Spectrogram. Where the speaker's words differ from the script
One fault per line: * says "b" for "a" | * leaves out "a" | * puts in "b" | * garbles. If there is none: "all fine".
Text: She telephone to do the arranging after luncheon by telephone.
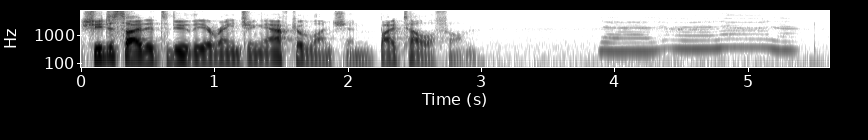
* says "decided" for "telephone"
